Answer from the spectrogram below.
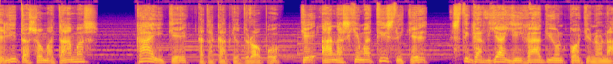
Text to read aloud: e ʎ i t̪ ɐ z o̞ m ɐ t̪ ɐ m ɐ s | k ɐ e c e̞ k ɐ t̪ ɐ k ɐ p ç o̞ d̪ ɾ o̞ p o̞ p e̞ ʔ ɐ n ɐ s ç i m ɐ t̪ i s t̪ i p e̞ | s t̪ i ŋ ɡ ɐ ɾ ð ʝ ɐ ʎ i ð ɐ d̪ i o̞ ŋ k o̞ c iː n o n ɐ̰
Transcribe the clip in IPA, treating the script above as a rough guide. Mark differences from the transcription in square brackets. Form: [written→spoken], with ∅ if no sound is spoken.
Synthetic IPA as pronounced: e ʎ i t̪ ɐ [z→s] o̞ m ɐ t̪ ɐ m ɐ s | k ɐ [e→i] c e̞ k ɐ t̪ ɐ k ɐ p ç o̞ d̪ ɾ o̞ p o̞ [p→c] e̞ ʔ ɐ n ɐ s ç i m ɐ t̪ i s t̪ i [p→c] e̞ | s t̪ i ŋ ɡ ɐ ɾ ð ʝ ɐ [ʎ→ʝ] i [ð→ɣ] ɐ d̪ i o̞ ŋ k o̞ c [iː→i] n o n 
